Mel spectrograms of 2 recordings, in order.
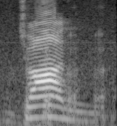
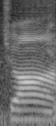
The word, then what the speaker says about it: Jean: pronounced John. Jean is pronounced John.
